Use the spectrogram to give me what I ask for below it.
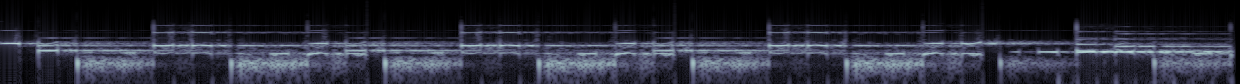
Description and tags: Little Dress
sweet, pad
